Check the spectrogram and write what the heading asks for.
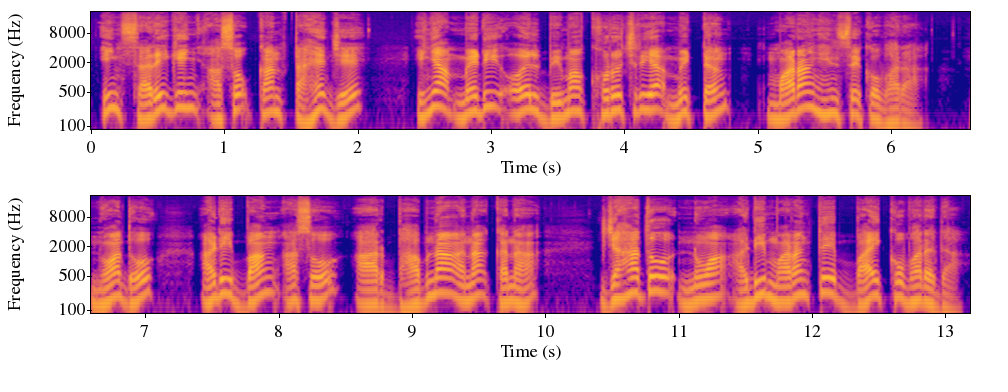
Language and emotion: Santali, surprised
